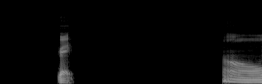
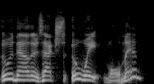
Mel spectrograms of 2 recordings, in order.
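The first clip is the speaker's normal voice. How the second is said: surprised; 10 semitones higher, faster than usual. Real, not acted. Spotting a new variant.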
